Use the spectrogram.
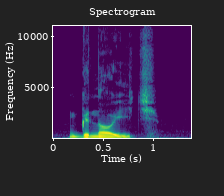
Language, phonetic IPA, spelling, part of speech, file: Polish, [ˈɡnɔʲit͡ɕ], gnoić, verb, Pl-gnoić.ogg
